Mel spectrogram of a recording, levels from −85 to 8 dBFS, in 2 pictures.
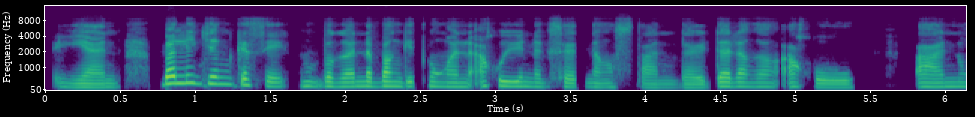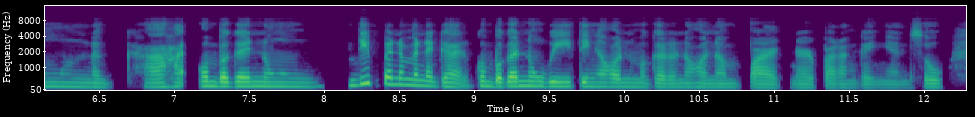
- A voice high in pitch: No, medium, 180 Hz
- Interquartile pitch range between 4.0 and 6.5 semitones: No, average, 3.3 semitones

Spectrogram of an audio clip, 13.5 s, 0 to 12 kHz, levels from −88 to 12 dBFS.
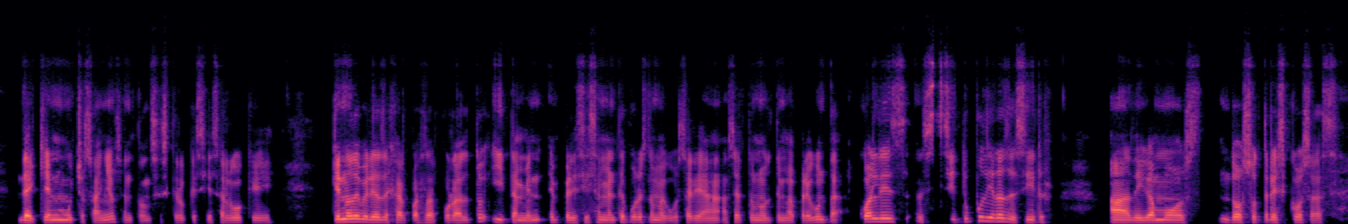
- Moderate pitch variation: Yes, average, 3.2 semitones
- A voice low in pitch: Yes, low, 125 Hz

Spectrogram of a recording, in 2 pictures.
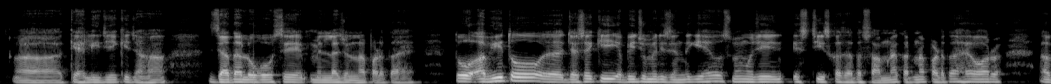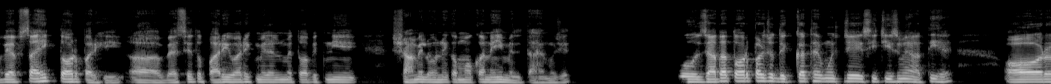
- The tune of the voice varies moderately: Yes, average, 3.3 semitones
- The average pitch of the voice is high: No, low, 110 Hz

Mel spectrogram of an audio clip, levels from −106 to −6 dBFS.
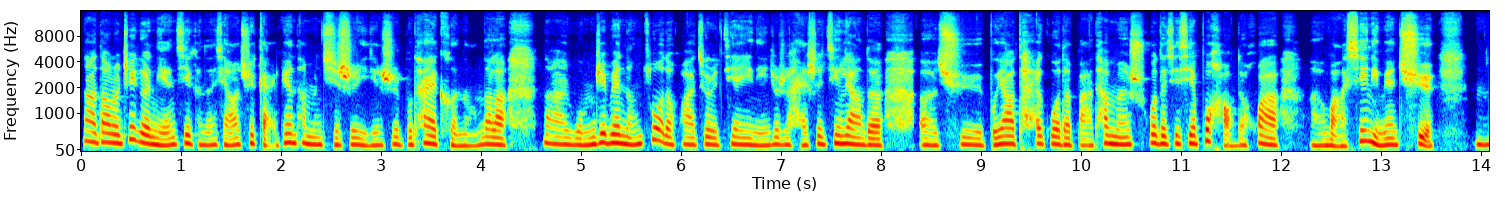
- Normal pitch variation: Yes, average, 3.5 semitones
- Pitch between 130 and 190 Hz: Yes, medium, 185 Hz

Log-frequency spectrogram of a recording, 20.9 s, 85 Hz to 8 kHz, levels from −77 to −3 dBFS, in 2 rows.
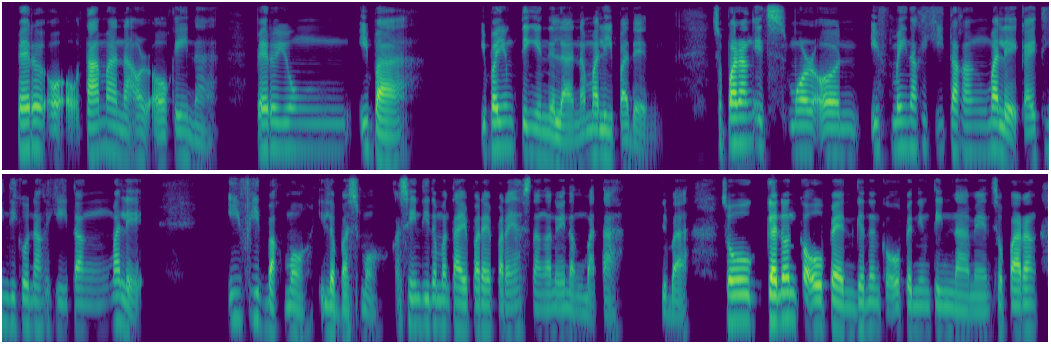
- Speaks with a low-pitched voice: Yes, low, 130 Hz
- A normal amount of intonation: Yes, average, 4.7 semitones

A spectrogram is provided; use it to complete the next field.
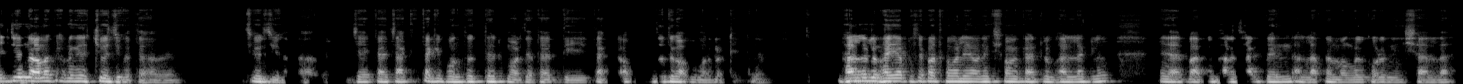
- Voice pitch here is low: Yes, low, 120 Hz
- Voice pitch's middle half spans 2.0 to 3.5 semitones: Yes, average, 3.1 semitones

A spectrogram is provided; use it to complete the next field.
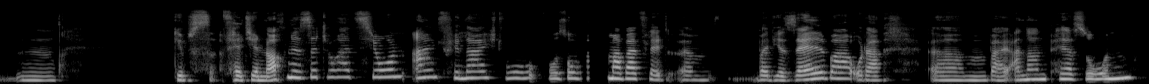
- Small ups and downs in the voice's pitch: No, wide, 6.3 semitones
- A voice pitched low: No, very high, 250 Hz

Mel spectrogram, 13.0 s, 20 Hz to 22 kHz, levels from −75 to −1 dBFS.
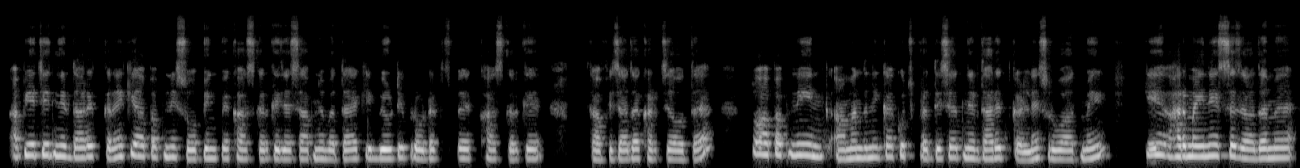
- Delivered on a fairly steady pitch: No, average, 3.7 semitones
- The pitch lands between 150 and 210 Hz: Yes, high, 190 Hz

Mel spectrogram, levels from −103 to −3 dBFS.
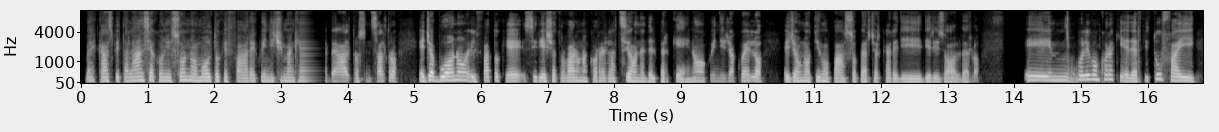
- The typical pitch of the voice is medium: Yes, medium, 145 Hz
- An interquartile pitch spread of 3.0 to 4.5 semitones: No, narrow, 2.4 semitones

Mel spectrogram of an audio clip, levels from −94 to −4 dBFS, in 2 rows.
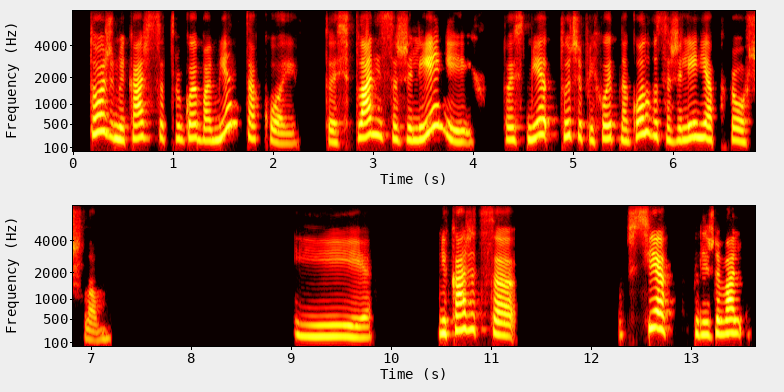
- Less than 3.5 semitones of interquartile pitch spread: No, average, 5.1 semitones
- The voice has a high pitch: Yes, high, 235 Hz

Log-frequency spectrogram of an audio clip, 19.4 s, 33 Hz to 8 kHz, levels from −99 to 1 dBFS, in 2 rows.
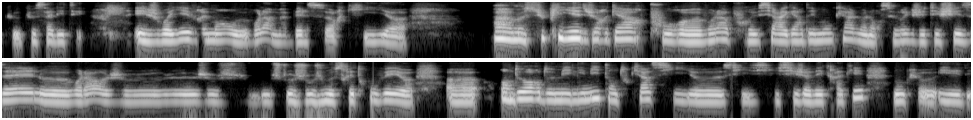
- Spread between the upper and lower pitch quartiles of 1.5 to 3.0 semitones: Yes, narrow, 2.5 semitones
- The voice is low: No, medium, 175 Hz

